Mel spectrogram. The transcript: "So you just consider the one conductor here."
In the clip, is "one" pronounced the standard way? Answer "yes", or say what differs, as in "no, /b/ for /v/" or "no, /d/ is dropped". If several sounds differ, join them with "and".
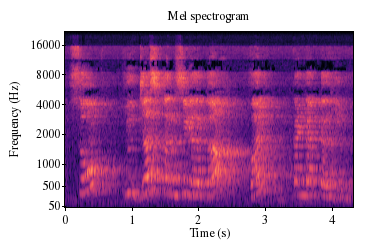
no, /l/ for /n/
